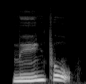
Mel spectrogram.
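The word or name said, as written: mønbo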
